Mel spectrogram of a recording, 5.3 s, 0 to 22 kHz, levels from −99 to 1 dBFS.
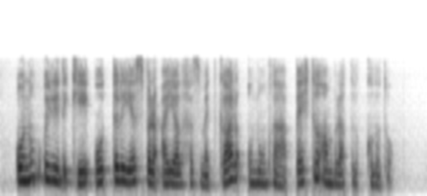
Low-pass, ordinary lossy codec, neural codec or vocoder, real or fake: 7.2 kHz; MP3, 96 kbps; codec, 16 kHz, 0.4 kbps, LongCat-Audio-Codec; fake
